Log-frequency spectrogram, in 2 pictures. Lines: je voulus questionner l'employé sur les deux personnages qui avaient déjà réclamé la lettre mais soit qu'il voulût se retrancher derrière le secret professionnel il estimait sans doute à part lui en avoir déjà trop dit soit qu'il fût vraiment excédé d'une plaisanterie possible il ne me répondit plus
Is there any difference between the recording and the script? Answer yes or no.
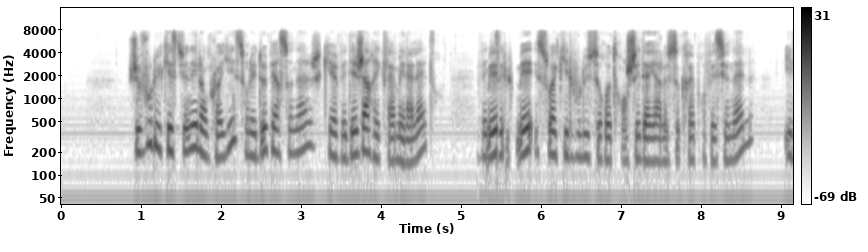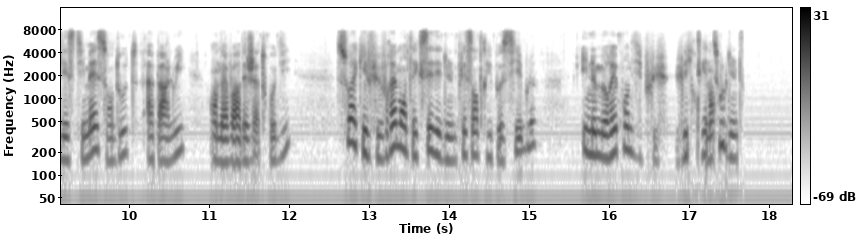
yes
